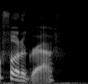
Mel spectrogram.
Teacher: photograph clear stress on fu right first syllable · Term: primary stress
